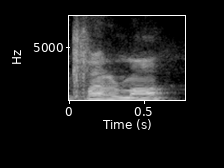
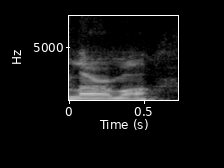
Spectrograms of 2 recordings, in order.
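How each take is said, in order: First: The name begins with a cl-like sound. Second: The name begins with a plain L sound. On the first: "I was reading it with a Welsh L the whole time" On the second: "Everybody's saying Larimar"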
